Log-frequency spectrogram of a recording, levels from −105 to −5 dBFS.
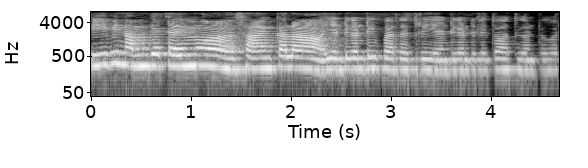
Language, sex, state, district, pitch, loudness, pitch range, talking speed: Kannada, female, Karnataka, Bellary, 225 Hz, -16 LUFS, 210-265 Hz, 155 wpm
